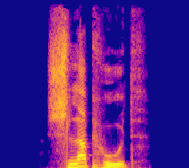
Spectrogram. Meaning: 1. slouch hat 2. spy
- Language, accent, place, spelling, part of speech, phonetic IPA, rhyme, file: German, Germany, Berlin, Schlapphut, noun, [ˈʃlapˌhuːt], -aphuːt, De-Schlapphut.ogg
